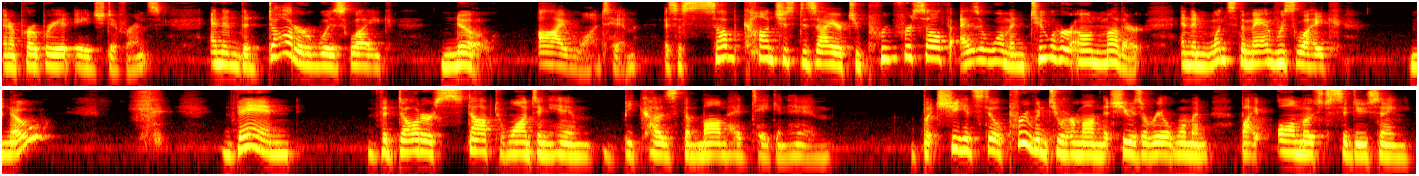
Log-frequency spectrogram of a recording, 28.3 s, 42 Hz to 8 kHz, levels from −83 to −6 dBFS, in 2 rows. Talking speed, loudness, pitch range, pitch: 140 wpm, -21 LUFS, 145-210 Hz, 160 Hz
